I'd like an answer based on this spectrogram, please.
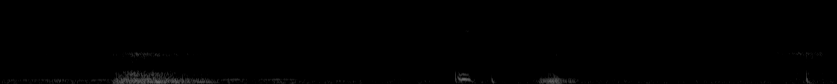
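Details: Hachi, an Akita dog, snoring in sleep: a loud rough inhale early on, then quieter breaths broken by brief snorts and sniffs.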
